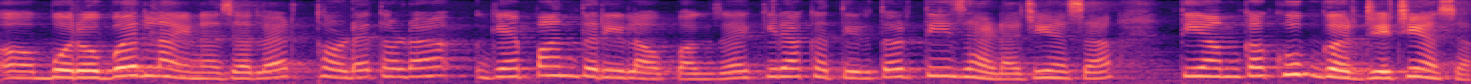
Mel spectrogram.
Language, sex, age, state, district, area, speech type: Goan Konkani, female, 30-45, Goa, Tiswadi, rural, spontaneous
